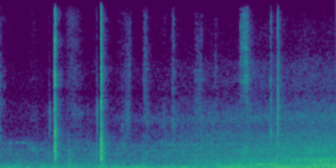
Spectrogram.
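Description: Two sharp clicks about half a second apart, then two fainter ones: a switch inside a GEM electric car being flipped to turn on its green underglow lights. A low steady hum grows a little louder in the second half.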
